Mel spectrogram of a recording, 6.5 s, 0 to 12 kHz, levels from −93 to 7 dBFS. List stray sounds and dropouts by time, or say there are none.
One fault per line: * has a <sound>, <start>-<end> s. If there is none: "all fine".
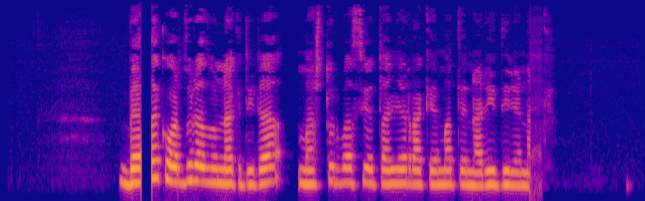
* has a dropout, 1.4-1.5 s
* has a dropout, 5.3-5.4 s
